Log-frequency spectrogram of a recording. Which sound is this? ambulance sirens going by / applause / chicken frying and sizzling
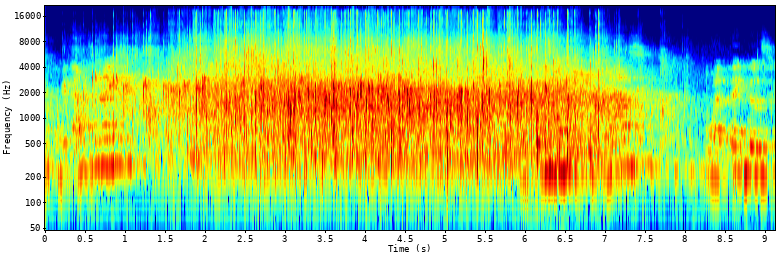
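applause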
